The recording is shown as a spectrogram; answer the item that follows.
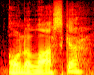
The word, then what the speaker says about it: Onalaska: Ona Onalaska. On Alaska, just north of Lacrosse. How do you guys say that on Alaska? Okay, cool.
